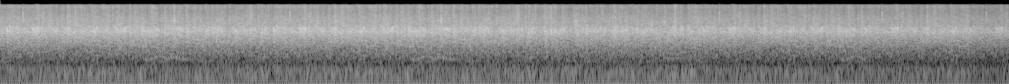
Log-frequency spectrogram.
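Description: Large audience applauding in a standing ovation: steady, dense clapping that eases slightly near the end.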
